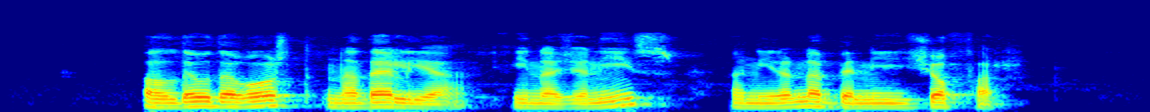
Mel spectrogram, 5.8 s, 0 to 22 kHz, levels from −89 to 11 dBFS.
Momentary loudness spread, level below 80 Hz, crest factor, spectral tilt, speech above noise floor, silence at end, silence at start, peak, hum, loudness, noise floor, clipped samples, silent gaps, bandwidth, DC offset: 14 LU; -62 dBFS; 16 dB; -8 dB/octave; 60 dB; 0.75 s; 0.75 s; -2 dBFS; none; -18 LUFS; -77 dBFS; under 0.1%; none; 7.2 kHz; under 0.1%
